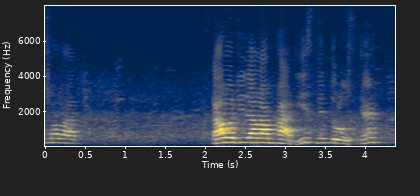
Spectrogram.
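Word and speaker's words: صلاة: Seluruhnya tulisannya ditulisnya begini, assalawat." Asalawat tapi dibacanya salat.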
